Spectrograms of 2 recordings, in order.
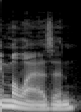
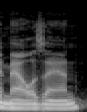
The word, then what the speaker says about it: Malazan: We'll start with the pronunciation. So I say Malazin because it's it's a adjective. The noun is Malaz or Malaz because it's a island in the in the world. Some people say Malazan.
